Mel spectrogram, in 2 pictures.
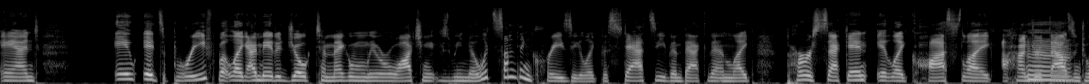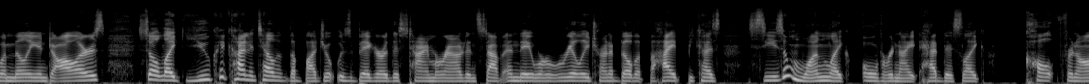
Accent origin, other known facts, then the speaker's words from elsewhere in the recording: Massachusetts, United States; and I'm from Massachusetts, so I was watching that year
